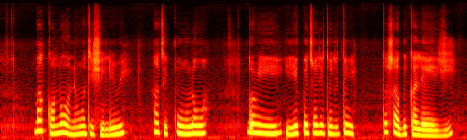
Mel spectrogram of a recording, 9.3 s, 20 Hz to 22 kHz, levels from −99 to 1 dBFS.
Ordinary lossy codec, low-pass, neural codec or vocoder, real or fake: none; 19.8 kHz; autoencoder, 48 kHz, 32 numbers a frame, DAC-VAE, trained on Japanese speech; fake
